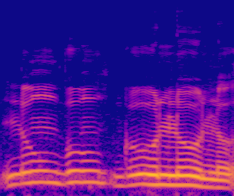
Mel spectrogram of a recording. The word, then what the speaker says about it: Lumbungululo: E eu gostaria de saber também da doutora Lumbungululu, certo? Certo? Não pronunciei?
